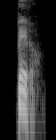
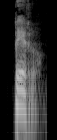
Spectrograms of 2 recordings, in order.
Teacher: Listen to the difference between one tap and multiple vibrations.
